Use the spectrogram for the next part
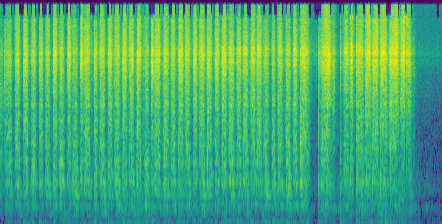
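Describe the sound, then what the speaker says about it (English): Fast rhythmic rasping of sandpaper rubbed back and forth across a surface, close and continuous with a brief pause near the end. "So when I'm sanding, I'm looking at every one of these."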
